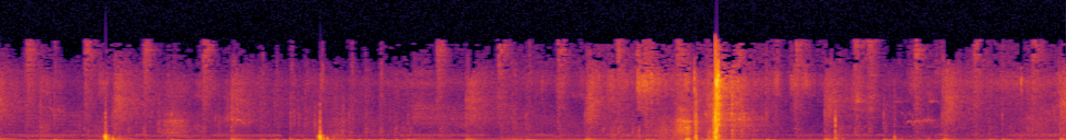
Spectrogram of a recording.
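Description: A cricket bat strikes a thrown cricket ball with a sharp crack about five seconds in, as a quick double knock, and there are two fainter knocks earlier. Background music with a low steady hum runs underneath.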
